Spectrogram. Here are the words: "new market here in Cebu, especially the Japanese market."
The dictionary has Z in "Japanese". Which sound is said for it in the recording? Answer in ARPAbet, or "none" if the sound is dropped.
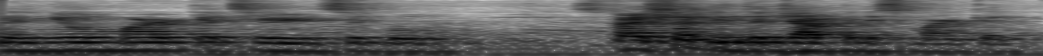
S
